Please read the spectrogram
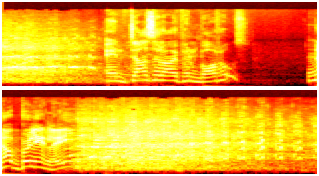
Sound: laughter; laughter

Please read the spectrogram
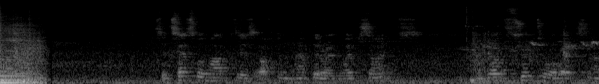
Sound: news program in background

